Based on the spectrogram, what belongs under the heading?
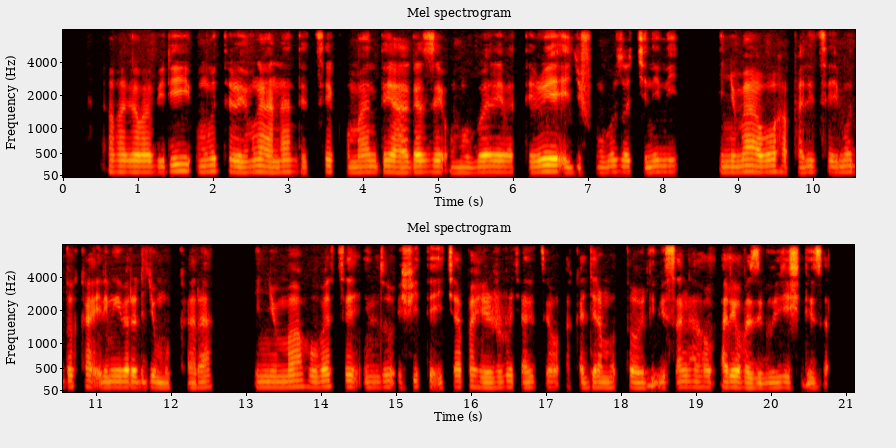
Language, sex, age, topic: Kinyarwanda, male, 18-24, finance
